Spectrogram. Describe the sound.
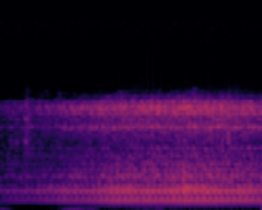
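A car engine running while driving: a steady, muffled, low drone that slowly swells louder, with no talking.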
